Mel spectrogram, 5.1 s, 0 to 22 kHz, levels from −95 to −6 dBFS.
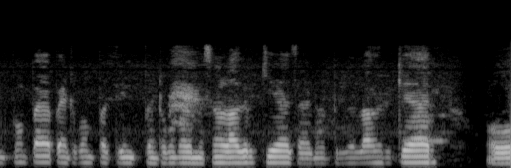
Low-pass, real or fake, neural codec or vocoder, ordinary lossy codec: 7.2 kHz; real; none; none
